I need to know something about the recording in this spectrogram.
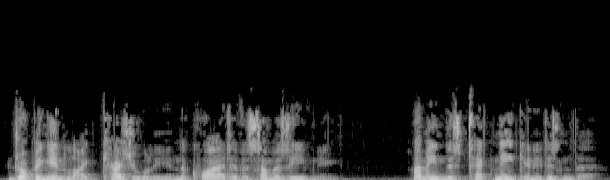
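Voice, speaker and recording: Wary, educated, husky-voiced British thirtysomething. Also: male voice, mid-range voice, huge pitch swings, fast talker. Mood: defensive. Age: 30s. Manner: articulate, guarded, dry. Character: educated, wary salesman in his early thirties under questioning. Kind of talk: 1970s British radio drama acting.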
